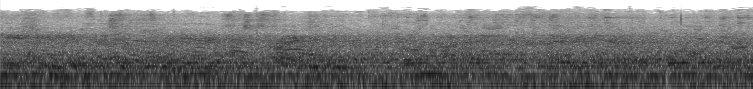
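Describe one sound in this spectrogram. A large arena crowd murmurs and chatters, echoing around a big hall.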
